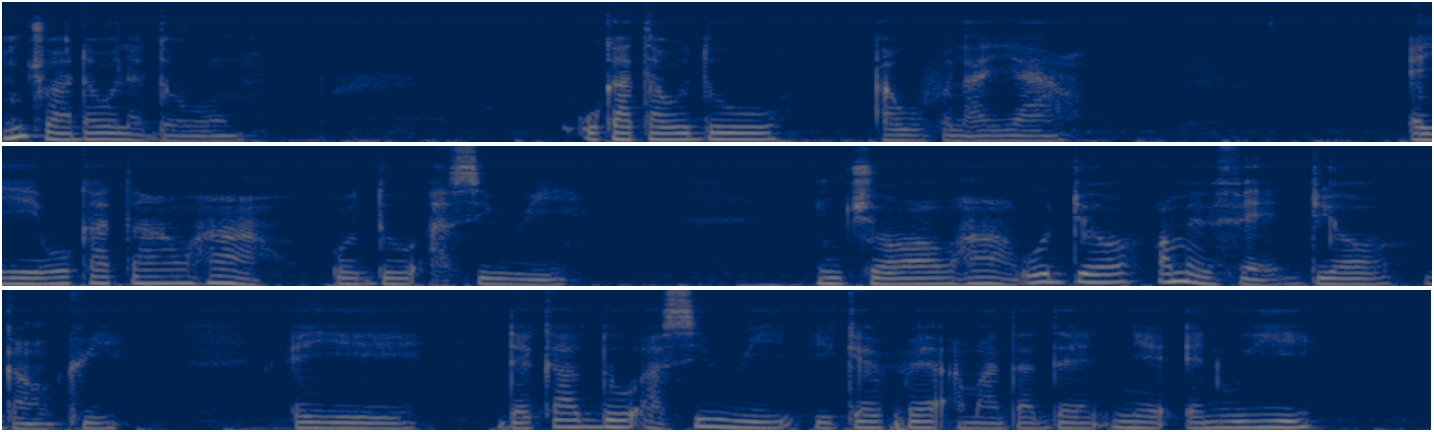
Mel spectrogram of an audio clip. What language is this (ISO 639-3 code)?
ewe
